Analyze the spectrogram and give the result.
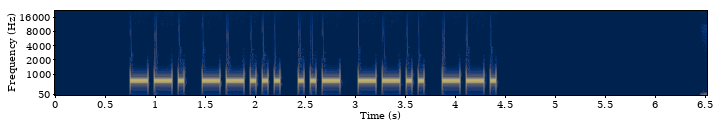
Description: Morse code, heard as a keyed tone, about 20 wpm, 700 Hz. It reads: G7UZG
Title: DXCC-100 Call Signs - 5 Characters - 20wpm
